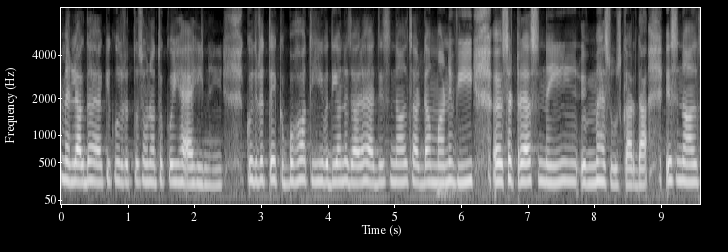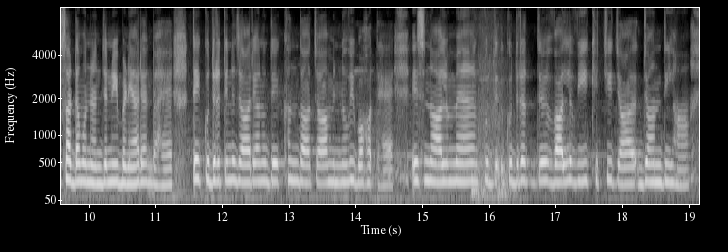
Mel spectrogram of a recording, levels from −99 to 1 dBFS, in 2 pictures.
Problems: none marked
